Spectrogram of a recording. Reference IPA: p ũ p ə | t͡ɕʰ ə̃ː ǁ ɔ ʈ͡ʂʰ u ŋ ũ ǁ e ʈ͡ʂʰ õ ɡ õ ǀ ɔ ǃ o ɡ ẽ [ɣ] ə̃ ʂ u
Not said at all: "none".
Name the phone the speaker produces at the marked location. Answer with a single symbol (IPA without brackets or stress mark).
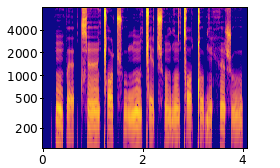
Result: h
